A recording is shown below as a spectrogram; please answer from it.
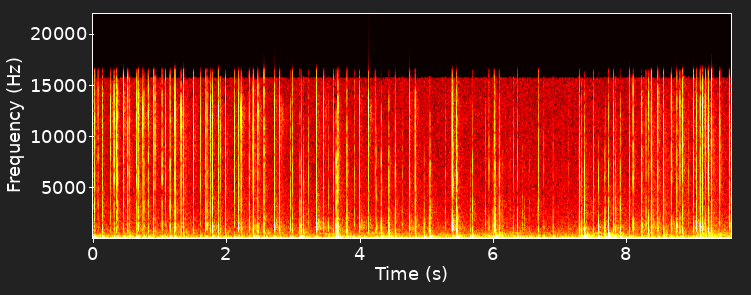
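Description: Long blue nails on both hands rapidly tap the dark glass screen of a smartphone lying face up on a wooden table. The result is a steady stream of short, dry, crisp clicks in an uneven rhythm over a soft low background hum.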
